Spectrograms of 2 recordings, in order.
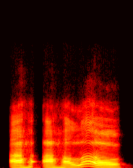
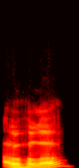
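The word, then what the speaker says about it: אהלה: It's pronounced ahalo, his tent, which is interesting.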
